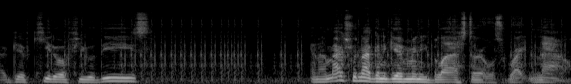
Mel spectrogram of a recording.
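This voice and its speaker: The speech moves at a fairly quick pace but breaks into long, frequent pauses, with noticeable background noise behind it. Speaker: gaming channel host. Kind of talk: casual gameplay commentary.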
